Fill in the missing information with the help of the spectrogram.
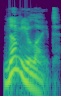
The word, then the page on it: nummulite: British English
